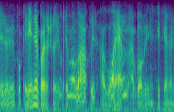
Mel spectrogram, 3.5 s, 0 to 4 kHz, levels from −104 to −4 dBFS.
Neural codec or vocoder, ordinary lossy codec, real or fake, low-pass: autoencoder, 22.05 kHz, a latent of 192 numbers a frame, VITS, trained on many speakers; Opus, 24 kbps; fake; 3.6 kHz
